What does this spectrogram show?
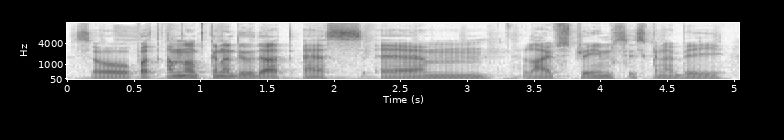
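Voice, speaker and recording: A man's voice: low voice, takes it slowly, clear, resonant tone. A Swedish man in his thirties with a Swedish accent, casually chatting with viewers as he streams a texturing tutorial from a small home studio. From Sweden. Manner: relaxed, chatty, answers viewer chat between long quiet stretches. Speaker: live stream texturing instructor. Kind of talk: casual live stream chat while working. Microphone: desk mic with webcam.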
